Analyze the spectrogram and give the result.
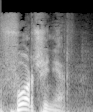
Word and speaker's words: Fortuner: И автомобиле, который напрямую конкурирует с еще одним претендентом на кошелек нашего слушателя-любителя рамных автомобилей, Toyota Fortuner. Именно так его нужно произносить. Это руководство компании Toyota и офиса Toyota российского попросили уже, выводя новое нынешнее поколение на рынок, они попросили, чтобы мы перестали звать его Fortuner, Fortuner, и звали его Fortuner.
